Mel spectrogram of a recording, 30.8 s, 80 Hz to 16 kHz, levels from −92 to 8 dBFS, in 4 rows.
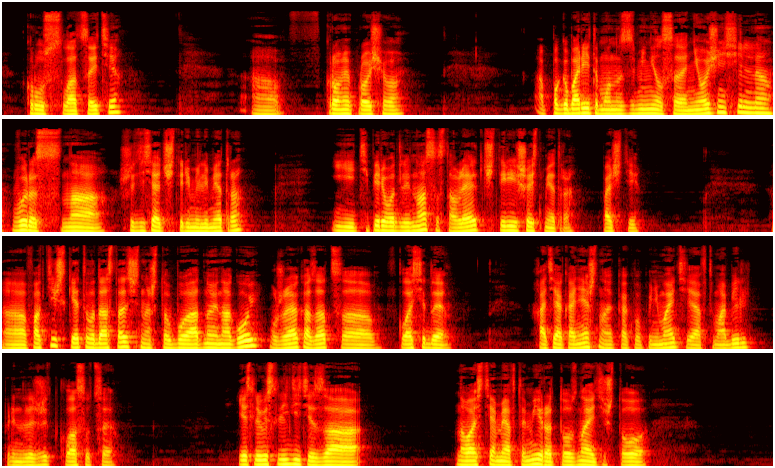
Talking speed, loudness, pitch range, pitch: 105 wpm, -17 LUFS, 120-140 Hz, 130 Hz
